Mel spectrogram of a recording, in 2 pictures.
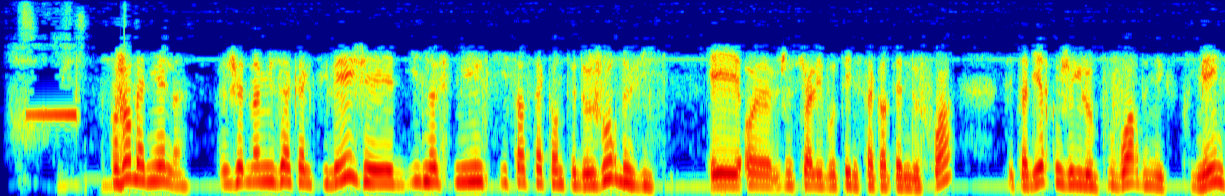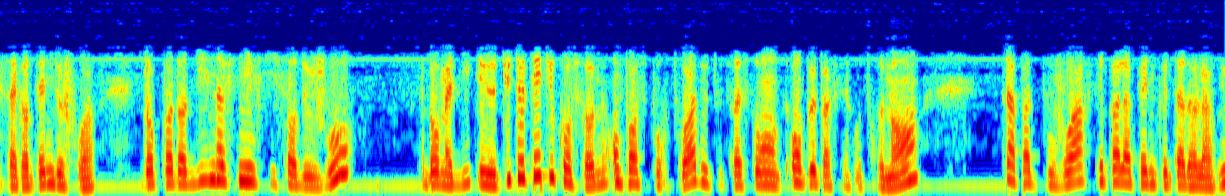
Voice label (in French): Manif retraites femme au foyer répondeur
